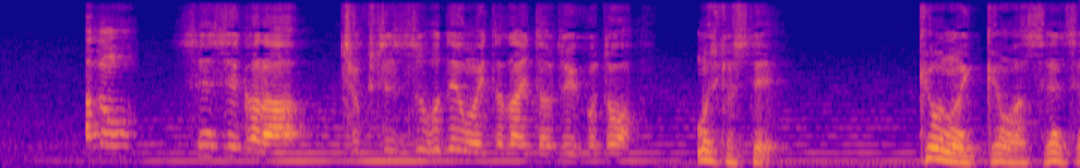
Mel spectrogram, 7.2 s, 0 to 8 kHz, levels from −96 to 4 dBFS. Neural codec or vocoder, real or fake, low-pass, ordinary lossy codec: none; real; 7.2 kHz; none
